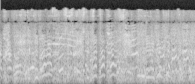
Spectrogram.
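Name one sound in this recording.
A young woman shouts and laughs excitedly close by.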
